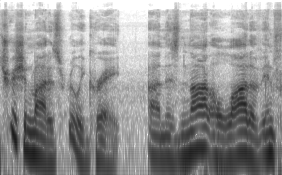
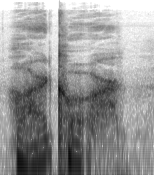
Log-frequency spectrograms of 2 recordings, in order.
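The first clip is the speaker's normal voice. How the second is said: breathy put-on celebrity whisper, deliberate and hushed; 4 semitones lower, 4 dB louder than usual. Imagining how a favorite celebrity would say hardcore: Neil deGrasse Tyson voice. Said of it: "I'm trying to channel uh, one of my favorite celebs out there, Neil deGrasse Tyson".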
